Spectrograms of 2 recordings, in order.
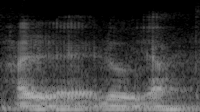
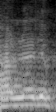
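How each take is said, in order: First: It is said at a normal pace. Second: It is said fast.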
